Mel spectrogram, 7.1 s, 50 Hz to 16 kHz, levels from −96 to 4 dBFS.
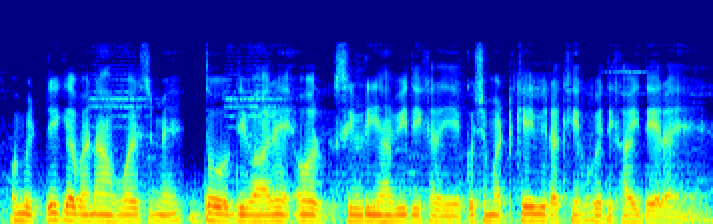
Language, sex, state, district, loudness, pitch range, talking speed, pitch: Hindi, male, Jharkhand, Jamtara, -25 LUFS, 105-110 Hz, 195 wpm, 105 Hz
